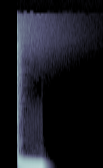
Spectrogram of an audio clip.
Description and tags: kick made with zynaddsubfx
zynaddsubfx, synth, bass, bd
